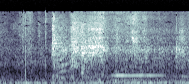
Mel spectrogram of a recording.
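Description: A motor vehicle going by: a rush of engine and road noise that swells about half a second in and holds, with a faint steady tone over it in the second half.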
